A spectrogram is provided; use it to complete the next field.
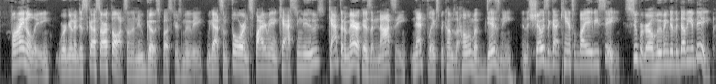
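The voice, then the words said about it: Announcer-style radio voice. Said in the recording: “in a radio voice”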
